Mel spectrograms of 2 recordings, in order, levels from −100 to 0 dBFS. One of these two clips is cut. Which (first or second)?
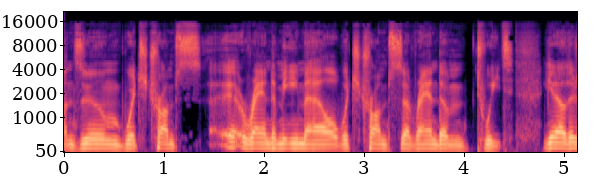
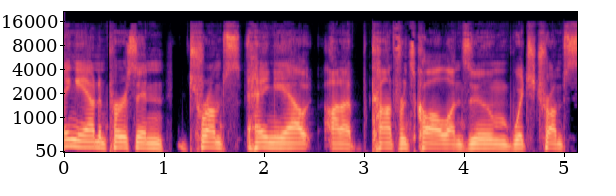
second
